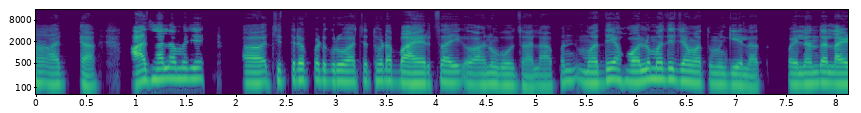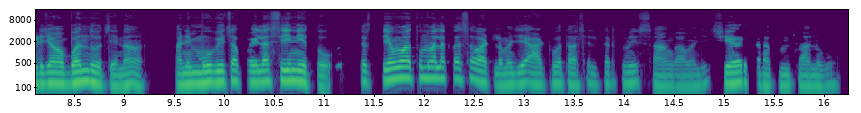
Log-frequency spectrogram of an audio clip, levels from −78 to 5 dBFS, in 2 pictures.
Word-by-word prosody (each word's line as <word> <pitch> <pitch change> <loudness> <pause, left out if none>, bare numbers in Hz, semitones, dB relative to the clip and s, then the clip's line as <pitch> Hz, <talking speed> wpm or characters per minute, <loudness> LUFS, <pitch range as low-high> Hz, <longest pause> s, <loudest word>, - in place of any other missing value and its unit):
अच्छा, 130 -4 -2 0.4
हा, 130 +3 +9
झाला 175 +2 +3
म्हणजे 180 0 +1 0.4
अ, 140 0 +3
चित्रपटगृहाच्या 155 -1 0
थोडा 155 -1 +1
बाहेरचा 135 0 +3
एक 140 0 -1
अनुभव 125 -1 0
झाला. 115 -1 -5
पण 155 +3 -4
मध्ये 140 +5 +3
हॉलमध्ये 170 +4 +4
जेव्हा 150 -3 +2
तुम्ही 130 -1 -2
गेलात, 120 -3 -1 0.3
पहिल्यांदा 130 +2 +2
लाईट 130 -1 +4
जेव्हा 135 0 +3
बंद 150 +2 +4
होते 120 -5 -1
ना 125 +2 -2 0.4
आणि 125 +1 0
मूवीचा 145 +3 +2
पहिला 145 +1 +2
सीन 160 +1 +2
येतो, 125 -8 -1 0.3
तर - - 0 0.2
तेव्हा 185 +4 +5
तुम्हाला 190 -1 +1
कसं 180 0 -4
वाटलं? 140 -6 -1
म्हणजे 125 +2 -3
आठवत 130 -1 -4
असेल 125 0 -8
तर 130 0 -8
तुम्ही 140 +1 -6
सांगा, 115 -4 -9
म्हणजे 115 +3 -10
शेअर 135 +1 +2
करा 120 -1 -6
तुमचा 115 -1 -8
अनुभव. 115 +1 -8
135 Hz, 160 wpm, -23 LUFS, 125-155 Hz, 0.4 s, हा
